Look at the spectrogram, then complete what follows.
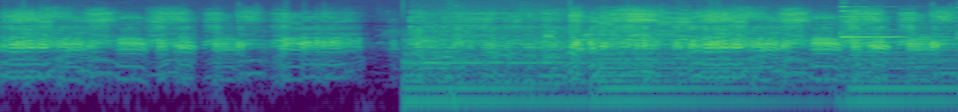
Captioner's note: geese clucking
